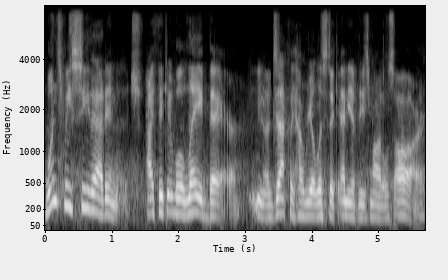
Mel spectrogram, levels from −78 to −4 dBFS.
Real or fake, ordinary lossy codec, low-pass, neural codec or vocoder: fake; AAC, 32 kbps; 7.2 kHz; codec, 16 kHz, 2 kbps, FreqCodec, larger model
